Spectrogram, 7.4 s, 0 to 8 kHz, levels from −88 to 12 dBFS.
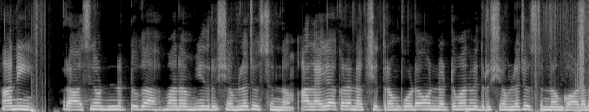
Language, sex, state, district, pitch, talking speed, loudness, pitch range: Telugu, female, Andhra Pradesh, Anantapur, 215 Hz, 130 wpm, -11 LUFS, 205-220 Hz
